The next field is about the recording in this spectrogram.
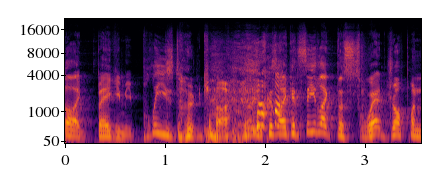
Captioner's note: laughing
